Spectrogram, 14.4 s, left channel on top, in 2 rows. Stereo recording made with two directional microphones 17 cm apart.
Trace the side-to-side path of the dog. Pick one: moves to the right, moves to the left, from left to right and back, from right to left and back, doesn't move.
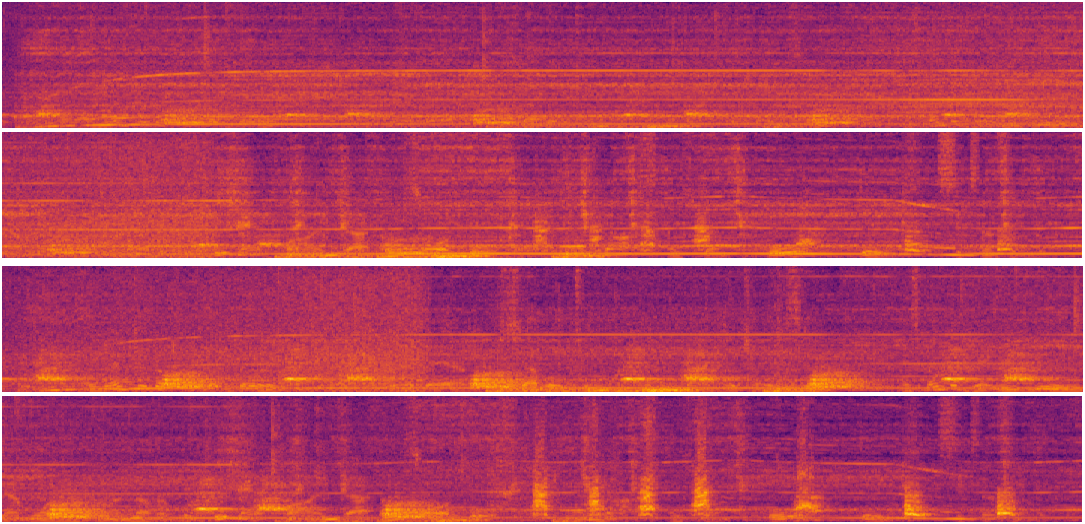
doesn't move.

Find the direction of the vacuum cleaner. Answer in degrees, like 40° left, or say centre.
50° left.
